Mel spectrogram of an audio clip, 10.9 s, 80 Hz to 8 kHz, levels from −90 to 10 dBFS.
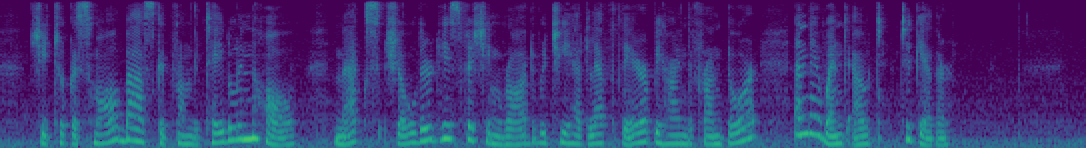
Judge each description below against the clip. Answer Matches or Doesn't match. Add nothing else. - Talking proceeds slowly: Doesn't match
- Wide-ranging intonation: Matches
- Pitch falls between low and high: Matches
